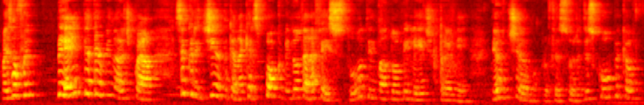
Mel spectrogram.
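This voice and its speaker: A woman's voice: a little high, a little fast, hardly any pauses, recorded from a distance, a little hiss or hum. An older woman with a Brazilian Portuguese accent, a teacher telling classroom stories in a TV interview, acting out quoted dialogue. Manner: lively, acts out quoted dialogue. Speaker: guest author and teacher. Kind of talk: casual interview storytelling. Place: TV studio. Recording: roomy, off-mic studio sound.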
